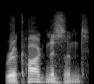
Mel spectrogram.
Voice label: "Recognizant", American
